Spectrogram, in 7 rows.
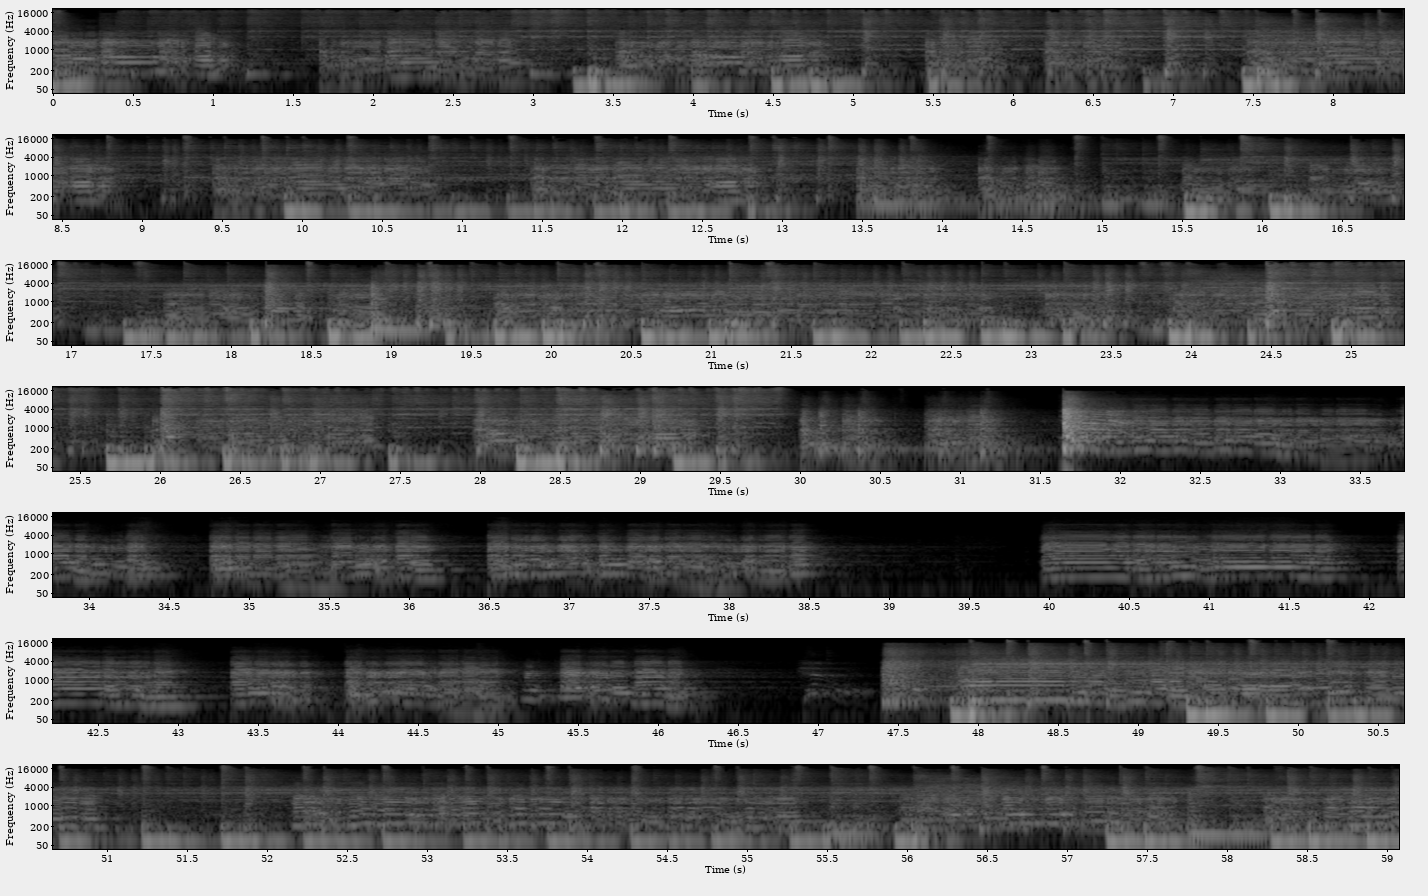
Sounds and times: bass saxophone 0.0 - 30.1
drums 0.0 - 32.5
bass saxophone 30.7 - 38.8
bass saxophone 39.9 - 59.0
drums 47.0 - 59.0

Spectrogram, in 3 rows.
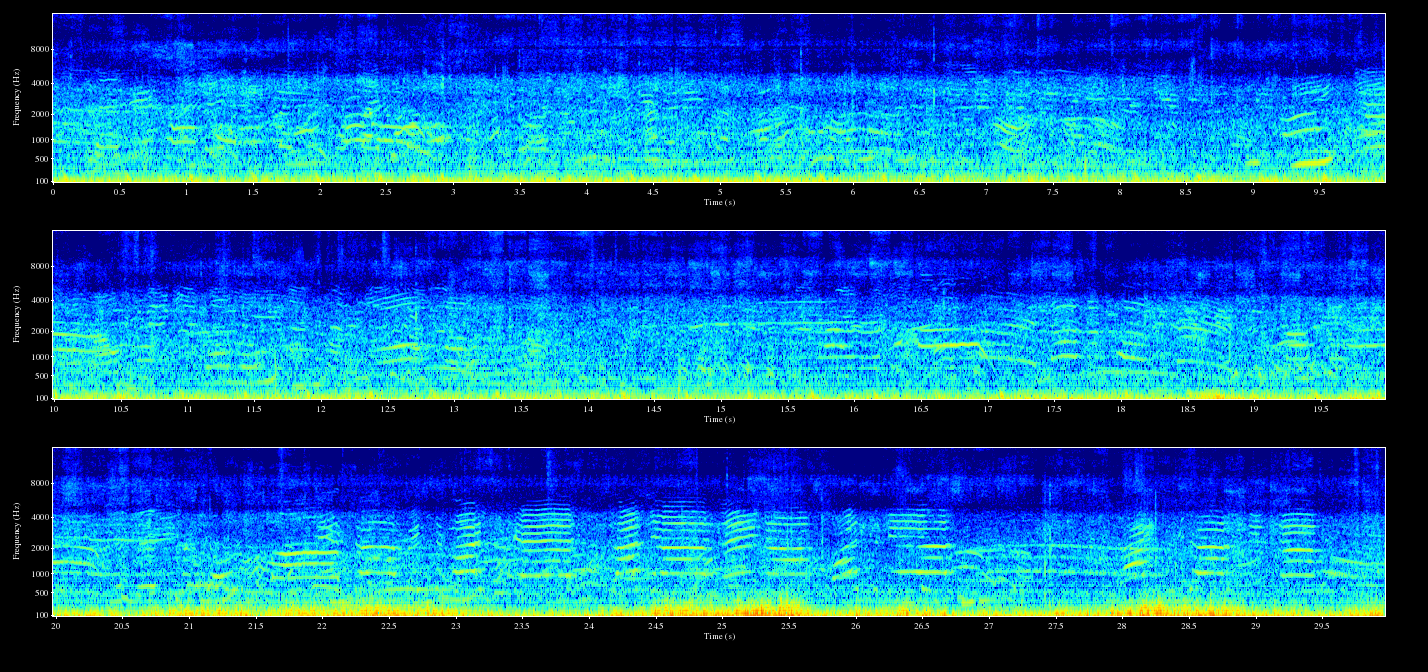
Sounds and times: music 0.0 - 29.9
several moving carpet elevators 0.0 - 29.9
wind disturbances 0.0 - 29.9

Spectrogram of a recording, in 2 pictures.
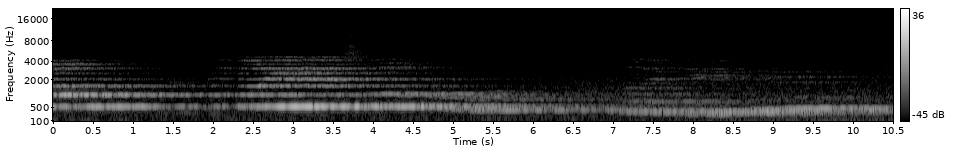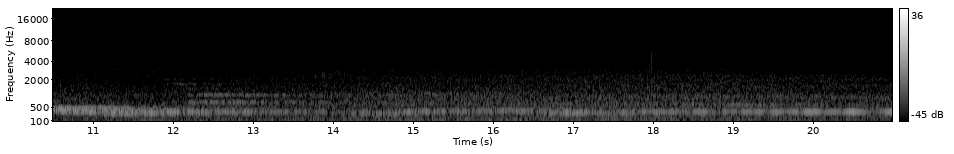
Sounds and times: female singer 0.0 - 20.9

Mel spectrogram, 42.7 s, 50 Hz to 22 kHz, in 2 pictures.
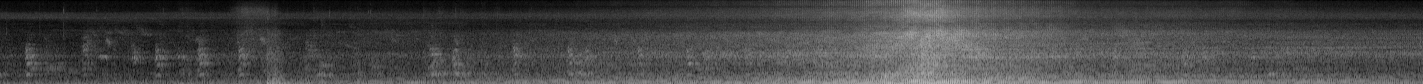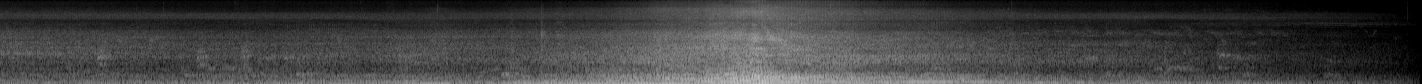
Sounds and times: traffic sound 0.0 - 42.2
Birds singing 0.0 - 20.2
Birds singing 35.3 - 42.2

